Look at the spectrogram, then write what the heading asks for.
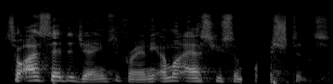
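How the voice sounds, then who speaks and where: Gravelly emphatic male pastor. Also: a little high, a little fast. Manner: emphatic, swings from quiet to loud. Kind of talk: sermon with interview on stage.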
